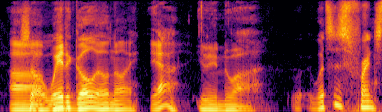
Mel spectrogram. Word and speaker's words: Illinois: yeah the uh the state of Illinois it's pronounced Illinois that was close their their listenership has jumped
